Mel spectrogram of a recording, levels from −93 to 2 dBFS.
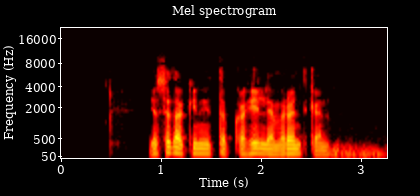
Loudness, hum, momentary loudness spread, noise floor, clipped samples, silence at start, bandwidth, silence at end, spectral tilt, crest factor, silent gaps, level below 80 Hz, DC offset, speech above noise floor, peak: -35 LUFS; none; 14 LU; -70 dBFS; under 0.1%; 0.9 s; 9.4 kHz; 0.05 s; -6 dB/octave; 20 dB; none; -64 dBFS; under 0.1%; 35 dB; -16 dBFS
